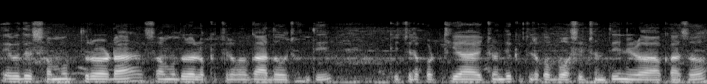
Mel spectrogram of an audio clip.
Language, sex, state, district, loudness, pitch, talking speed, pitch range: Odia, male, Odisha, Khordha, -17 LUFS, 115 Hz, 150 wpm, 115-125 Hz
